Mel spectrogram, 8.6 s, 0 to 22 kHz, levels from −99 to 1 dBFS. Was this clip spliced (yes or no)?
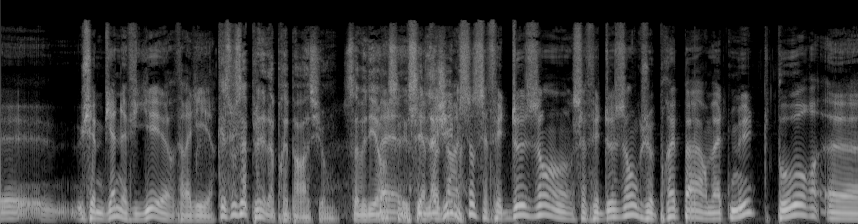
no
